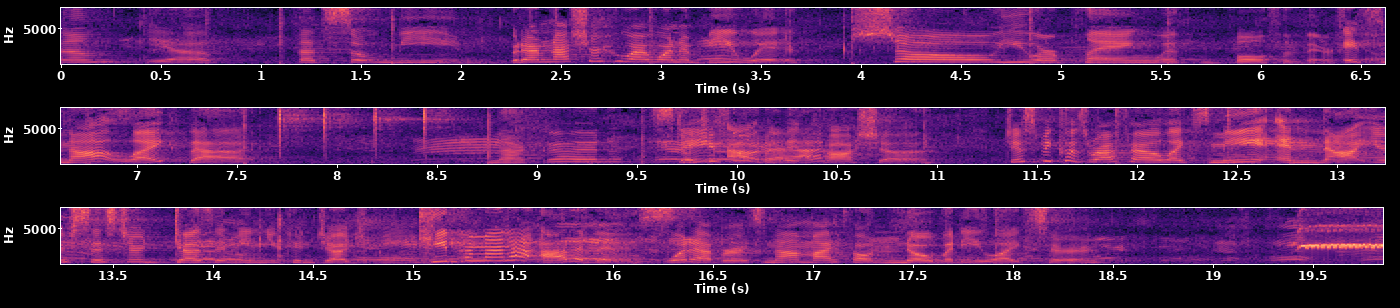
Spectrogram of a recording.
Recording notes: "Purple" was recorded live at the Phipps Center for the Arts in Hudson, Wisconsin. The performance included the audience participating as the crowd at a soccer game and middle school students creating the sound effects.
